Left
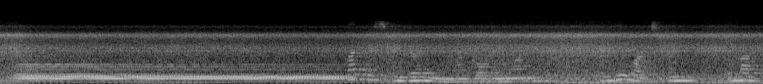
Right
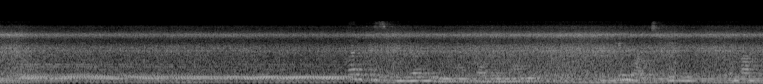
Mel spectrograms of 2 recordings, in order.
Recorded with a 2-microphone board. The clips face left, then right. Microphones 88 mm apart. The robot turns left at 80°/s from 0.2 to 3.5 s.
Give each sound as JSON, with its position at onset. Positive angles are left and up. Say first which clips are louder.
{"t": 3.5, "sound": "a woman speaking", "louder": "left 1 dB", "side_deg": 30, "distance_m": 2.0}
